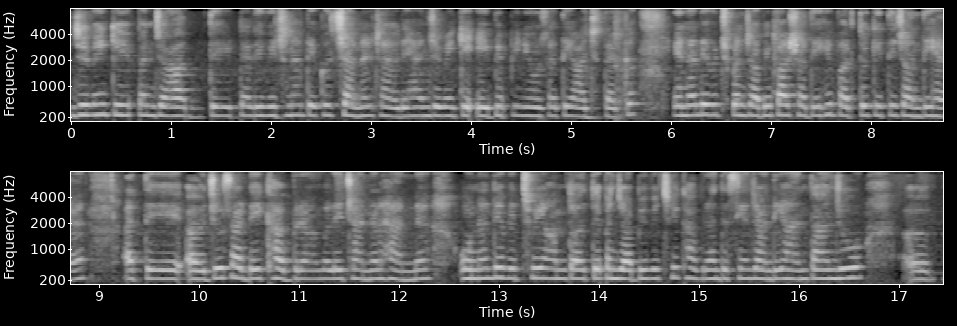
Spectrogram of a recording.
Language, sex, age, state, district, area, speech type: Punjabi, female, 18-30, Punjab, Mansa, rural, spontaneous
